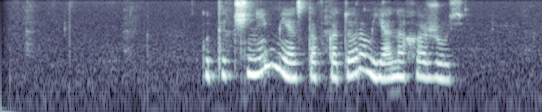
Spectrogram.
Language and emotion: Russian, neutral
